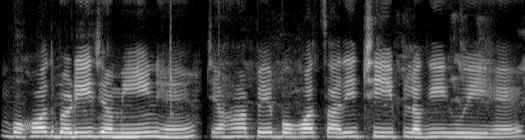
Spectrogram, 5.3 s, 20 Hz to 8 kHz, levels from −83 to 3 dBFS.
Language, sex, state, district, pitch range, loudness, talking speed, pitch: Hindi, female, Andhra Pradesh, Chittoor, 230-245 Hz, -16 LUFS, 150 wpm, 235 Hz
